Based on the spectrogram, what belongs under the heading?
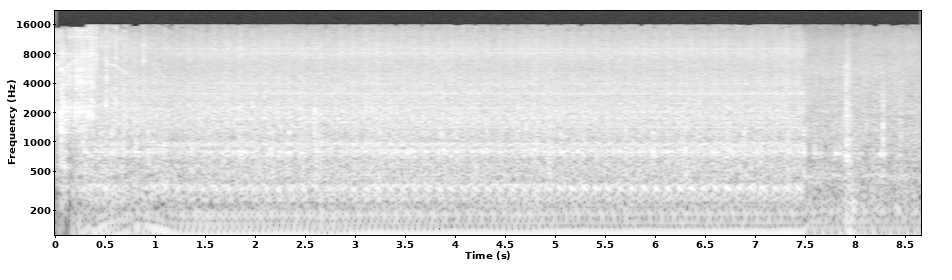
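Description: Scion FR-S's 2.0-litre flat-four boxer engine idling steadily just after being started, its idle settling slightly lower about a second in. Near the end the sound suddenly becomes quieter.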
